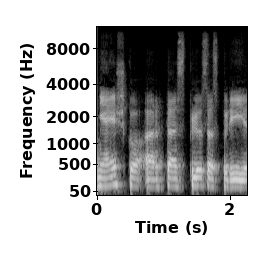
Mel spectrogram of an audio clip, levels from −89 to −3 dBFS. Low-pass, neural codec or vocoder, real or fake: 10.8 kHz; vocoder, 24 kHz, 100 mel bands, Vocos; fake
